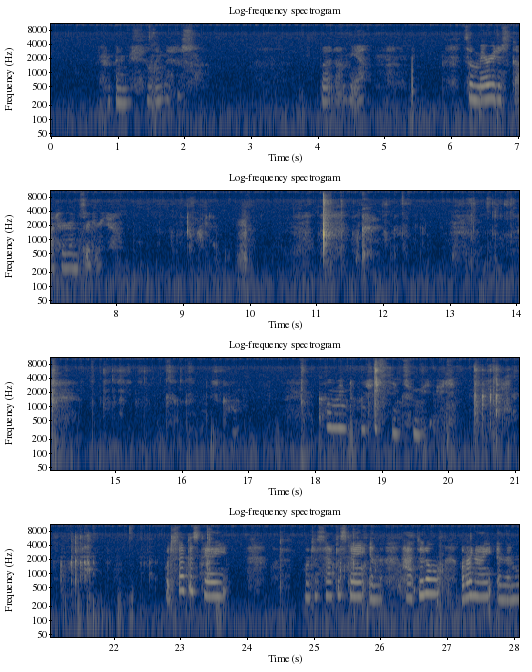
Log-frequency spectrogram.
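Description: A hand rustles and handles a soft plush toy.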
